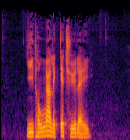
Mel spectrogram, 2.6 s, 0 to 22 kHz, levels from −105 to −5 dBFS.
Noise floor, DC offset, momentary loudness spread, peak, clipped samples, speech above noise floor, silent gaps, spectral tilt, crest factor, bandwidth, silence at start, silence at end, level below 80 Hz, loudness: -66 dBFS; under 0.1%; 10 LU; -2 dBFS; under 0.1%; 44 dB; none; -5 dB/octave; 22 dB; 15 kHz; 0.55 s; 0.8 s; -60 dBFS; -23 LUFS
